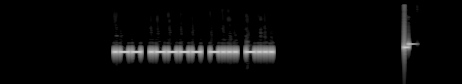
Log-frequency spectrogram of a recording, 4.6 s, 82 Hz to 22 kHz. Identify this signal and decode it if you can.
Morse code, heard as a keyed tone, about 40 wpm, 700 Hz. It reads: W1BB
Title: USA Call Signs - 4 Characters - 2x Character Spacing - 40wpm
